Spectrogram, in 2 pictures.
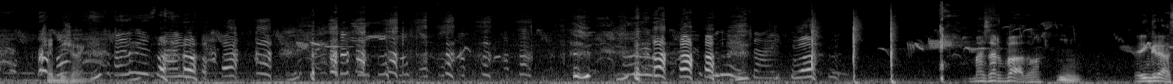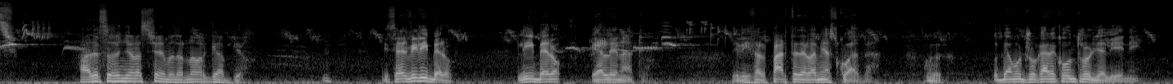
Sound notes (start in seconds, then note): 4.1 they keep laughing confused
